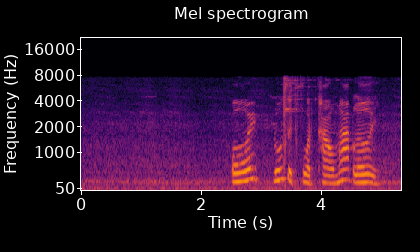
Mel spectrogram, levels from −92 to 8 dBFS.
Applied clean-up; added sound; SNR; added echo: none; Shatter + Subway, metro, underground; 17 dB; none.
